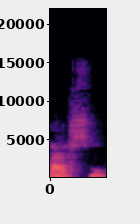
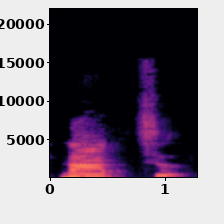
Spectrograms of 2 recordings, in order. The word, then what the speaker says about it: natsu: Itu kan summer, atau bahasa Jepangnya adalah nasu. Bukan nasu. Nasu itu terong. Natsu ya, natsu, N-A-T-S-U.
